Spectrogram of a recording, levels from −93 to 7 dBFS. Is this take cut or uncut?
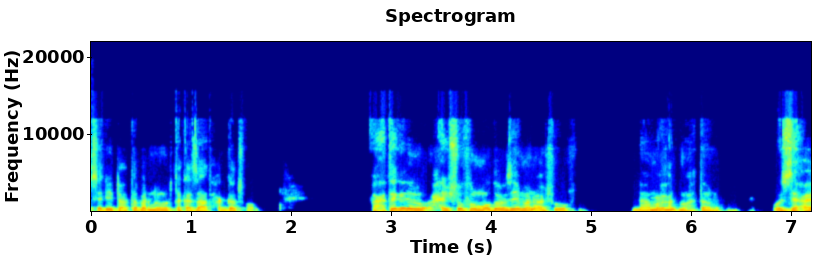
uncut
